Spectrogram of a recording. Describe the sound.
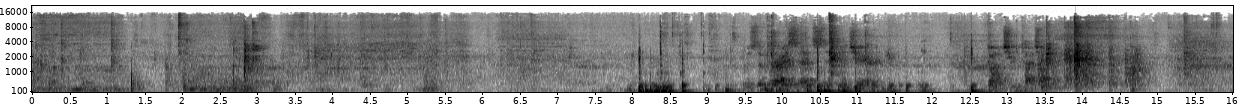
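A table is dragged across a hard floor in rough, scraping bursts, heaviest and loudest through the middle, with thumps and background voices murmuring.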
